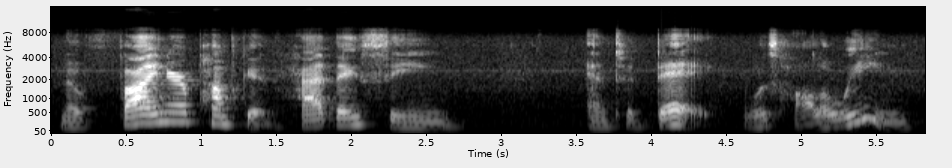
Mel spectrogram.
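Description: A middle-aged woman hosting storytime, reading a picture book expressively to children with sing-song, drawn-out emphasis. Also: low voice, sing-song, bright, forceful tone, slight background noise. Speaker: library storytime host.

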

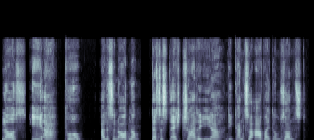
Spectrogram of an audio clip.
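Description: An eager, loyal teenage boy hero from a video game. His delivery is earnest and youthful, with lively swings in pitch and an unhurried pace. The voice rings out in a long reverb. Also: heavily acted. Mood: excited, urgent. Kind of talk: video game voice acting, German dub.

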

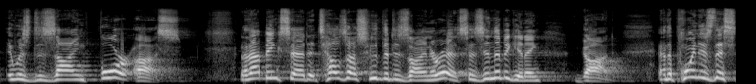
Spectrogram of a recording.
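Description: A man of fifty-one preaching a sermon on a large church stage, animated and joking as he gestures. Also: extremely high pitch. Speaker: pastor.

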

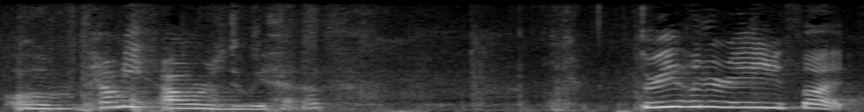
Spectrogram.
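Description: A woman's voice: high voice, animated, a little slow, highs cut off. A woman hosting a casual walkthrough vlog, thinking aloud in a rambling, unsure way with frequent ums. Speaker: channel host.

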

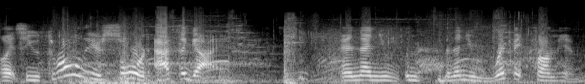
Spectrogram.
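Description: A man's voice: sits high, expressive, measured pace. A young man giving casual, goofy gameplay commentary, reacting aloud with exclamations. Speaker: gamer. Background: game music.

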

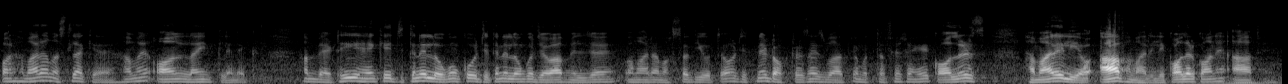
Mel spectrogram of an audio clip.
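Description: A man with a Pakistani accent and a mid-pitched voice hosts a TV call-in show. He is courteous and conversational, and there is clear noise behind him. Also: a little fast. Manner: courteous, chatty. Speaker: host of a TV health call-in show. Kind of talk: conversational live TV hosting. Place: TV studio at a desk. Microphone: lapel mic.

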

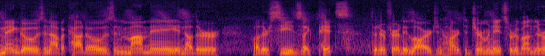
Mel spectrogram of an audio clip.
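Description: A young man with a fairly low voice gives an informal, explanatory tour. He thinks aloud a little hesitantly as he goes. He wears a lapel mic outdoors, with light ambient noise behind him. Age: young adult. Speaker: farm guide. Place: outdoors on a farm.

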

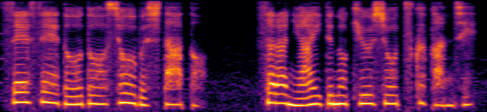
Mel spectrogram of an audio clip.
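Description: A woman playing a quiet, understated young magician's assistant with a deadpan manner in a Japanese video game. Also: fairly high pitch, a little slow. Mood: flat, calm.

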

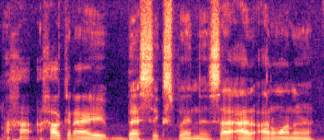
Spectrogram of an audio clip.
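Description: A man in his twenties from Haiti, telling his story as a guest, thoughtful and pausing often with fillers. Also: on the low side, darkish tone, slight background noise. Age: 20s. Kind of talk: casual interview. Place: living room podcast set. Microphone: studio mic on boom arm, headphones.

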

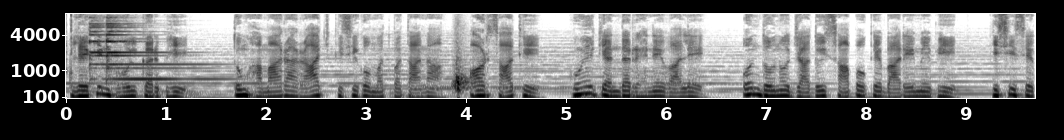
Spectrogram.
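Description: A stern cartoon young man, acted out by a man, protective of his secret. He warns deliberately in a medium-pitched voice, with music underneath. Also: natural voice. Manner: deliberate, warning.

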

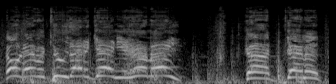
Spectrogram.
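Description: An actor playing a gruff, weary, hot-tempered colonial army general in a video game, speaking bluntly in old-fashioned turns of phrase with a gravelly voice. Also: male voice, very high-pitched, normal speed, background noise. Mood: furious. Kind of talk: dramatic video game cutscene acting.

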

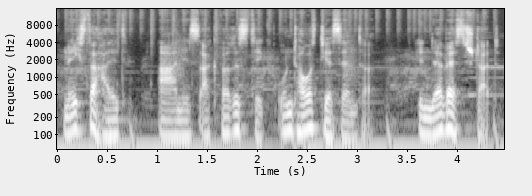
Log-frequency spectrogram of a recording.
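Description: A man's voice: on the low side, moderate pace, soft background music, lightly acted. A man reading scripted narration for an audio drama.

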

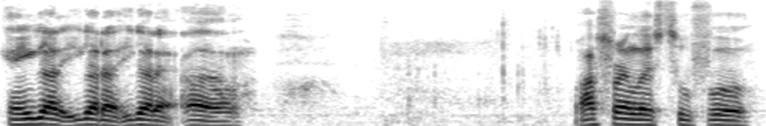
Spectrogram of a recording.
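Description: A man's voice: mid-range voice, fairly even intonation, moderate pace. A young adult man chatting casually on a gaming livestream, slangy, often repeating his phrases. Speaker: live game streamer. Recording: dull lo-fi stream audio.

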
